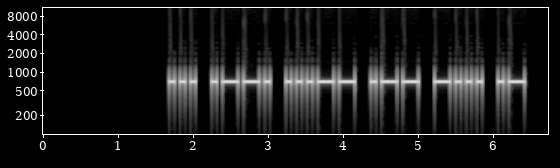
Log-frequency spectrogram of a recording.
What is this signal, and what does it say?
Morse code, heard as a keyed tone, about 17 wpm, 700 Hz. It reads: SP3WBA
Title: DXCC-100 Call Signs - 6 Characters - Repeated 2x - 17wpm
